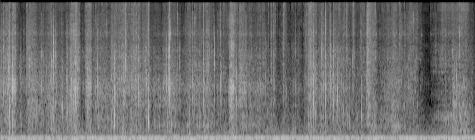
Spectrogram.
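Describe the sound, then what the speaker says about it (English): Steady crinkling and snipping of packaging material as scissors cut through it, close and continuous over a low constant hum. "I'm cutting with a pair of scissors."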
